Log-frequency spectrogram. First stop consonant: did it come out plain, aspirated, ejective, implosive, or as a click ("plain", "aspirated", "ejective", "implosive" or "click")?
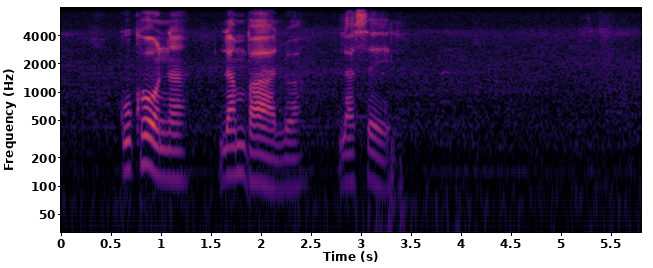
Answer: plain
